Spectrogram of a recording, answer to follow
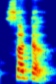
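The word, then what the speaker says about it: subtle: ठीक है, तीसरा है सटल। ठीक है, सटल, इसमें भी टी से पहले बी है तो हम बी को नहीं पढ़ेंगे, बी हमारा साइलेंट रहेगा।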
